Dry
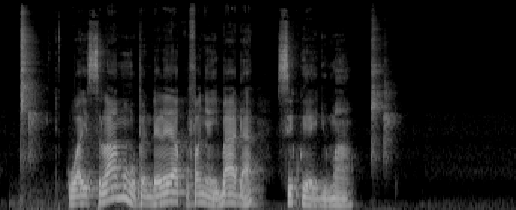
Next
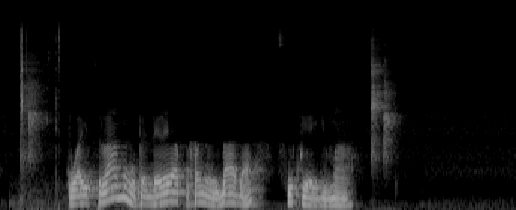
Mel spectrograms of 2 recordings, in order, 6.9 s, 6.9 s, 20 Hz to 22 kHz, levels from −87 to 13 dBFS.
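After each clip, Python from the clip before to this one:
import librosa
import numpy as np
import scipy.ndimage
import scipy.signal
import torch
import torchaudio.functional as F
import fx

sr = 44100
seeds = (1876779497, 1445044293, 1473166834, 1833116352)

y = fx.env_lowpass_down(x, sr, base_hz=490.0, full_db=-22.5)
y = fx.spec_erase(y, sr, start_s=2.25, length_s=1.73, low_hz=1500.0, high_hz=10000.0)
y = fx.echo_thinned(y, sr, ms=70, feedback_pct=39, hz=420.0, wet_db=-22.0)
y = y * librosa.db_to_amplitude(-2.5)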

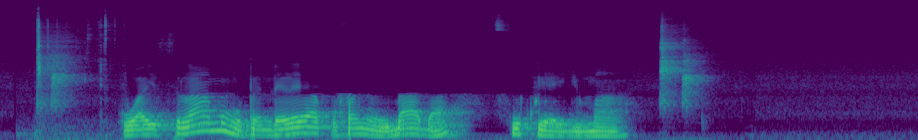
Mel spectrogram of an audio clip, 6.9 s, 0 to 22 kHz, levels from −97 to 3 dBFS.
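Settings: y = x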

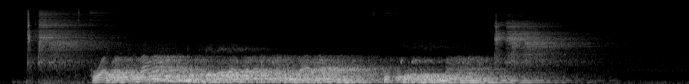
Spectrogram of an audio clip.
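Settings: y = fx.vibrato(x, sr, rate_hz=9.2, depth_cents=61.0)
y = fx.rev_plate(y, sr, seeds[0], rt60_s=2.0, hf_ratio=0.85, predelay_ms=100, drr_db=-5.0)
y = y * librosa.db_to_amplitude(2.0)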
